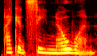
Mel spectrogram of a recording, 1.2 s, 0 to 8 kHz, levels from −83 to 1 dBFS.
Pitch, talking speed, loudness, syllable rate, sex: 190 Hz, 245 wpm, -17 LUFS, 5.3 syllables/s, female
